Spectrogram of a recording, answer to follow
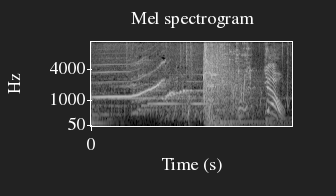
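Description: Cartoon sound effects: a held tone slides upward in pitch as the thermometer's column climbs. About two seconds in comes a sudden glass-shattering crash as the thermometer bursts. Near the end a character lets out a wavering yell.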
